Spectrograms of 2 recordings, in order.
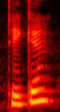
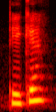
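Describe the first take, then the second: No difference in how they are said.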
